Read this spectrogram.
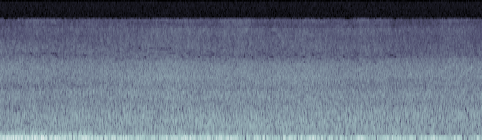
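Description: Small waves wash onto the shore and break gently.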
